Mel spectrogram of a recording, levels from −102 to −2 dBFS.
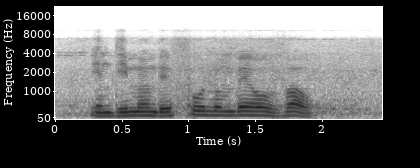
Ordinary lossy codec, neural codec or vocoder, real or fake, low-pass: Opus, 32 kbps; none; real; 7.2 kHz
